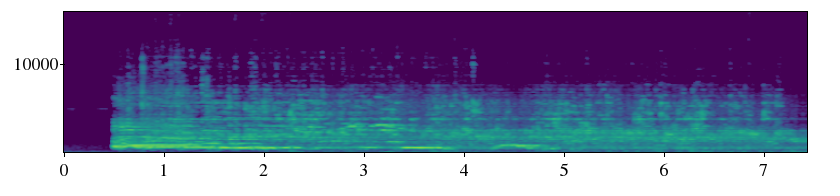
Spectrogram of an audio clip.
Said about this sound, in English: She deserved that round of applause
